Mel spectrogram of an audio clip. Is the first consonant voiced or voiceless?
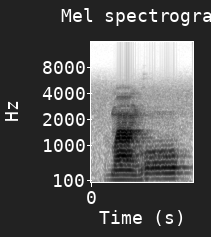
voiced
